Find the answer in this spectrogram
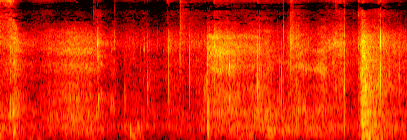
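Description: A plastic candy wrapper crinkling and rustling in irregular spells as it is handled and pulled open, with a few sharp clicks near the end.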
